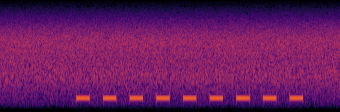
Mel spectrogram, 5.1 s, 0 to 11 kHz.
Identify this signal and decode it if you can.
Telephone call progress tone (single-tone plan, as in most of Europe), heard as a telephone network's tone, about 420 Hz, 0.2 s on and 0.2 s off, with phone line noise. Congestion tone.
